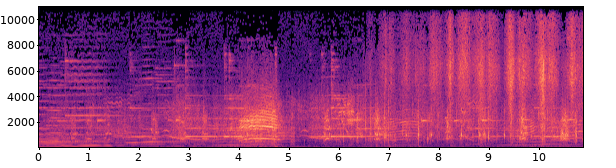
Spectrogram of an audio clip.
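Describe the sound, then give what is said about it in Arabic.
A flock of sheep bleats repeatedly, several wavering calls overlapping, with a louder burst of bleating near the middle and a busy background of animal noises throughout. “ثم بعث رسول الله إلى راعي غنم يطلب منه أن يزوده بشيء من اللبن.”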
